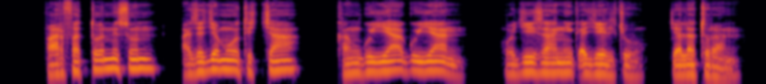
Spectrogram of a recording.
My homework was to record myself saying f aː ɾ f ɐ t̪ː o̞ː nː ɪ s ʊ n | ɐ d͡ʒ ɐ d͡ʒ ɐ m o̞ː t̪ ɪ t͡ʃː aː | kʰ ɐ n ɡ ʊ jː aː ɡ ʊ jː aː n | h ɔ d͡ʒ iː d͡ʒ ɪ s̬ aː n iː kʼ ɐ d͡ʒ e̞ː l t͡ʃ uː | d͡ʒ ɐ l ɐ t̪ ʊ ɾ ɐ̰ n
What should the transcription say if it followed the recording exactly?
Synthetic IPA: f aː ɾ f ɐ t̪ː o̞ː nː ɪ s ʊ n | ɐ d͡ʒ ɐ d͡ʒ ɐ m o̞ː t̪ ɪ t͡ʃː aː | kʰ ɐ ŋ ɡ ʊ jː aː ɡ ʊ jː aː n | h ɔ d͡ʒ iː ɪ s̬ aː n iː kʼ ɐ d͡ʒ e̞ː l t͡ʃ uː | d͡ʒ ɐ l ɐ t̪ ʊ ɾ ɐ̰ n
